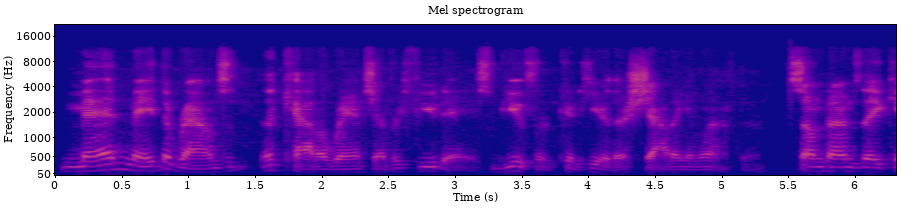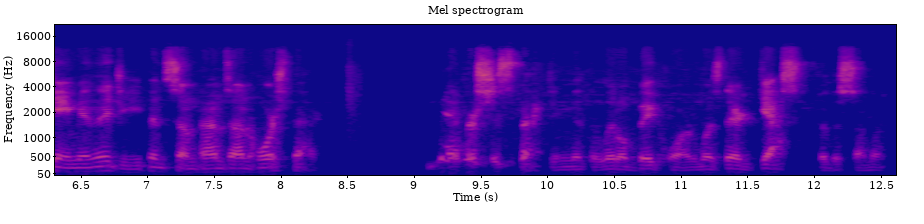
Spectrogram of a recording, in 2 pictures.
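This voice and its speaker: Husky-voiced man reading a storybook aloud. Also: sits low, normal speed, rough recording. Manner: expressive, dramatic, explains words to young listeners. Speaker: teacher reading a picture book aloud. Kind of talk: children's storybook read-aloud with simple asides.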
